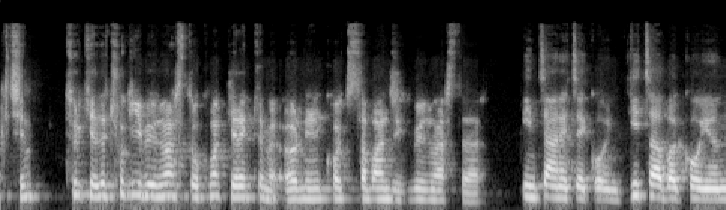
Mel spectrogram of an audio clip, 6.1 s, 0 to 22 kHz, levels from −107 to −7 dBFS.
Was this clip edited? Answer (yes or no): yes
